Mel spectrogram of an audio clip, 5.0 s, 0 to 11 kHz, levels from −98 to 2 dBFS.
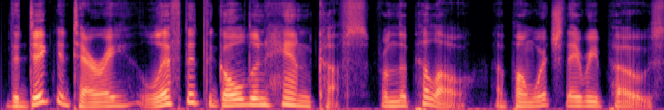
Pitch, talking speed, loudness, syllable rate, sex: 155 Hz, 155 wpm, -20 LUFS, 4.9 syllables/s, male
